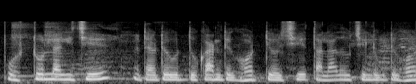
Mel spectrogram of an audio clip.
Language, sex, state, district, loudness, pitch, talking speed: Odia, female, Odisha, Sambalpur, -15 LUFS, 210 Hz, 170 wpm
